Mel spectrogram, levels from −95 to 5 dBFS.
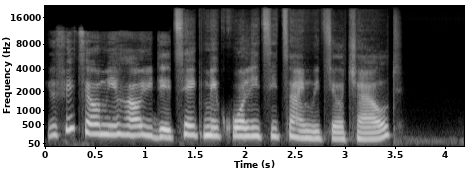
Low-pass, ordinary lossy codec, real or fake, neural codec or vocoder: none; none; fake; autoencoder, 48 kHz, 32 numbers a frame, DAC-VAE, trained on Japanese speech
